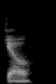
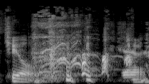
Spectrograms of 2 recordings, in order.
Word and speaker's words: Kil: The middle name is actually funny, spelled Kil, so that's why they always pronounce it by like Gil.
